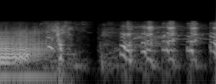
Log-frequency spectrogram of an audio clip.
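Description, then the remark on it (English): A loud, buzzy fart sound effect lasting under a second, sputtering out before a brief pause, after which voices come in. “Yeah, give him a little fart sound.”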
